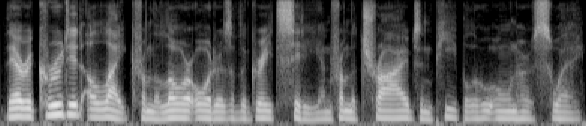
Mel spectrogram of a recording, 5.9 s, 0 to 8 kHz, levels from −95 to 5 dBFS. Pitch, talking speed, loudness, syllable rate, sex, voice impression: 130 Hz, 225 wpm, -19 LUFS, 5.6 syllables/s, male, masculine, adult-like, tensed, powerful, bright, slightly muffled, cool, calm, friendly, slightly reassuring, slightly wild, lively, kind, slightly modest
